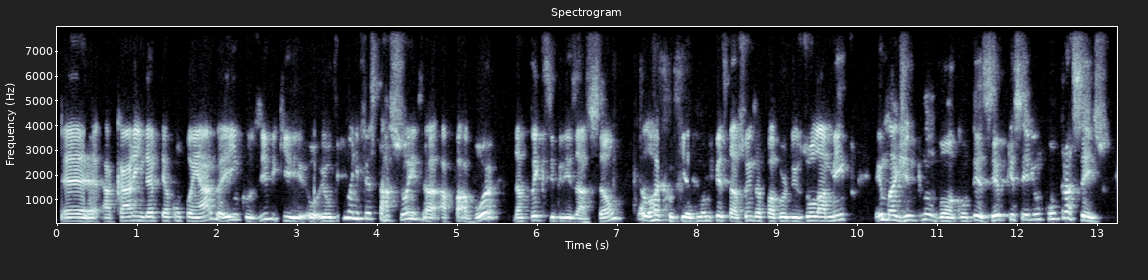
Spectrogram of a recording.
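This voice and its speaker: A man hosting an informal web panel discussion over a video call, relaxed and lightly joking, with frequent hesitant fillers. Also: on the high side, a little fast, hardly any pauses. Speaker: host.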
